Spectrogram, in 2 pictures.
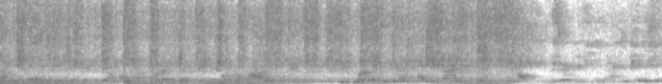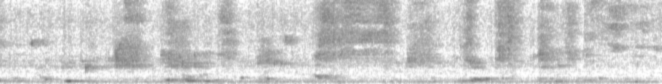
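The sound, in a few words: tap water washing in a sink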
